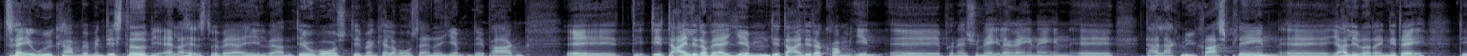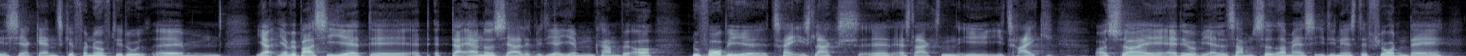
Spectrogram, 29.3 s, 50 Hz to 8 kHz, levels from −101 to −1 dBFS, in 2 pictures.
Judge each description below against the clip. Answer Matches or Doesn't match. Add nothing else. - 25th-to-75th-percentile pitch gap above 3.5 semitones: Doesn't match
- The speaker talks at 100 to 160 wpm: Doesn't match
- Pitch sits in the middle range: Matches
